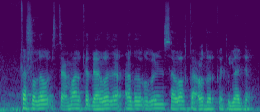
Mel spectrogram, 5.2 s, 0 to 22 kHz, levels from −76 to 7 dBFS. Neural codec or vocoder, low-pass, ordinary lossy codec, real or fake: codec, 44.1 kHz, 3.4 kbps, Pupu-Codec; none; none; fake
